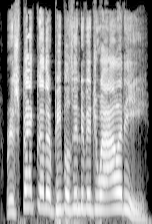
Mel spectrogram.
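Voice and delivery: high, fast, cutting in; Laevsky cuts him off, rattled; agitated interruption. A narrator's reading. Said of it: "interrupted Laevsky".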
